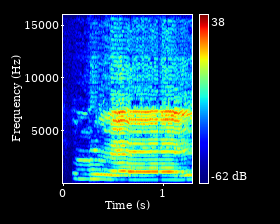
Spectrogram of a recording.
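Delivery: high, loud crying meow; a whiny mock meow of a big lazy cat; fat cat meow. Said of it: "Maze meows like this".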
